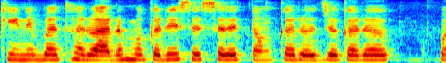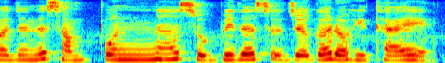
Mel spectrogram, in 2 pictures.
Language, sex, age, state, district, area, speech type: Odia, female, 18-30, Odisha, Ganjam, urban, spontaneous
